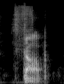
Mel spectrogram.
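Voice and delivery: buzzing cicada noise. Shown as a demonstration. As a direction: do a cicada buzz. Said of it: "That's my cicada impression".

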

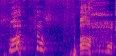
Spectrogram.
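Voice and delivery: a high laughing what the fuck; laughing disbelief. Real, not acted. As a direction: crack up while asking. Laughing at the Jesus twist.

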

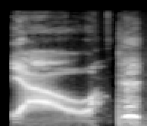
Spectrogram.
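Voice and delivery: deep, human-sounding cat yowl; human meow. Retold or imitated. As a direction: yowl like a person pretending to be a cat. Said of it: "meow in the most human voice".

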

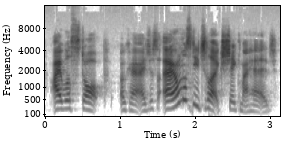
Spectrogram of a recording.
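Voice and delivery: normal talking voice

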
